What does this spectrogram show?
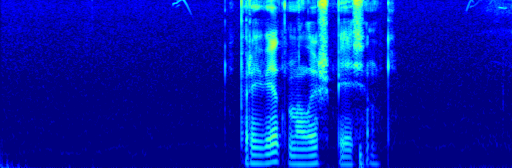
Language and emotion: Russian, neutral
